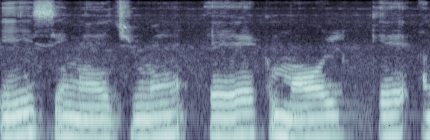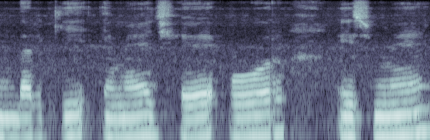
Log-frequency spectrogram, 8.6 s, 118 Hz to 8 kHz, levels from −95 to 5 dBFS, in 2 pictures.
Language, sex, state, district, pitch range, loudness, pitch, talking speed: Hindi, male, Bihar, Jamui, 115-125 Hz, -15 LUFS, 120 Hz, 90 wpm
